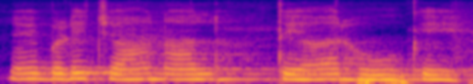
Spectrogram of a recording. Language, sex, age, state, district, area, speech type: Punjabi, female, 30-45, Punjab, Kapurthala, urban, spontaneous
